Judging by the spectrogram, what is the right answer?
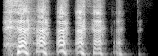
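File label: vox Happy, voices heroes English; Lucias; kingsraid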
